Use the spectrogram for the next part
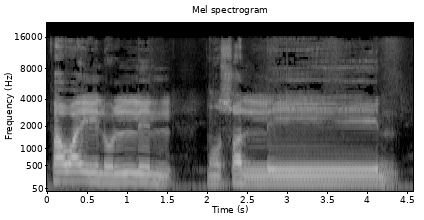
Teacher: তানবিনের পরে যদি লাম আসে তাহলে ইদগামে বেলা গুন্না, মিলাইয়া গুন্না ছাড়া পড়তে হয়। লাম লাম দুই পেশ লুল, মিলাইলাম কিন্তু গুন্না করবে না।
